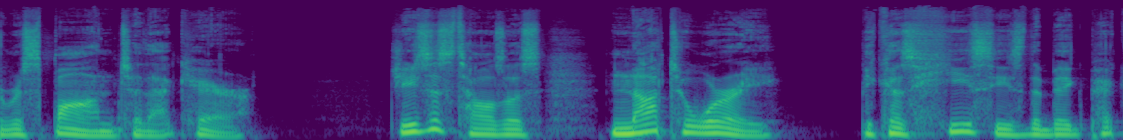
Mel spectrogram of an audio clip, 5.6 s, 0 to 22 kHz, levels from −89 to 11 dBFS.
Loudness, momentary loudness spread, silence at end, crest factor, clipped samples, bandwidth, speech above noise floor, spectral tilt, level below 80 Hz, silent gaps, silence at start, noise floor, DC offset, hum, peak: -19 LUFS; 11 LU; 0.05 s; 16 dB; under 0.1%; 17.5 kHz; 58 dB; -5.5 dB/octave; -44 dBFS; none; 0 s; -76 dBFS; under 0.1%; none; -4 dBFS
